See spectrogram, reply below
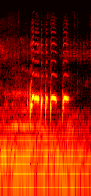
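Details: Eager-singing zebra dove, its voice used to prompt other zebra doves to sing: a single brisk phrase of short cooing notes, ending in a separate, longer coo, over a faint low hum.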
